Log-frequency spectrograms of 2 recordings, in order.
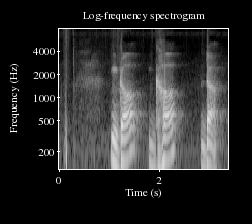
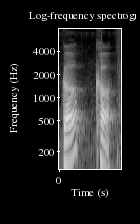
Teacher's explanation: तीसरा, चौथा, पांचवा ये सभी सघोष होते हैं, अर्थात हमारे स्वर तंत्रियों में कंपन होती है।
